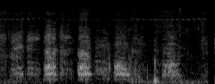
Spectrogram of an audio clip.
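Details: Golden Retriever playing catch with a frisbee outdoors: quick, breathy panting in short rhythmic bursts, about four pulses over two seconds, fairly close.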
